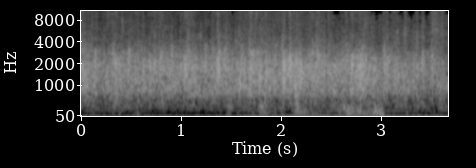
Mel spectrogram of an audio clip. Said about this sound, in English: So good on you. Clap yourself.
